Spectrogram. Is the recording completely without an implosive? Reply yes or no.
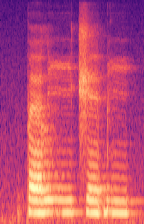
no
